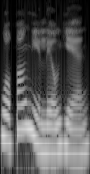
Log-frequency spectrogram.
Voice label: "liuyan", Chinese, Taiwan, phone call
